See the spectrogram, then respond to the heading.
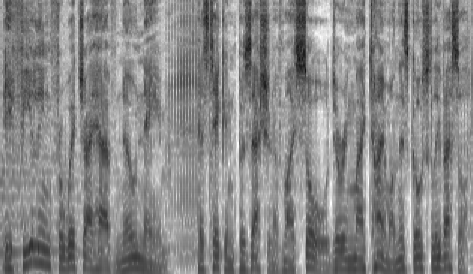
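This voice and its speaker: A man gives a measured, solemn first-person reading of a period sea tale in a one-man audio drama. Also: lowish voice, lively intonation. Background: music.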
